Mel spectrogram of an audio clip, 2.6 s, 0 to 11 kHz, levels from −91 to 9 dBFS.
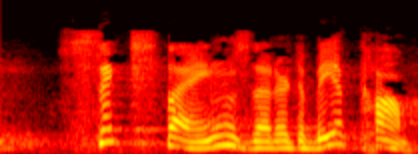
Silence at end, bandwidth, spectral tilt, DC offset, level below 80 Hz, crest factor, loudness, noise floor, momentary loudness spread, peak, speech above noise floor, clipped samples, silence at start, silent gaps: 0 s; 5.8 kHz; -9.5 dB/octave; under 0.1%; -64 dBFS; 16 dB; -23 LUFS; -43 dBFS; 14 LU; -8 dBFS; 20 dB; under 0.1%; 0 s; none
